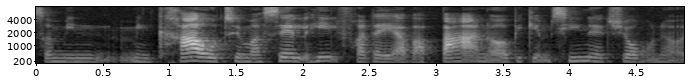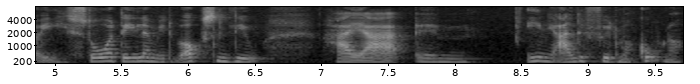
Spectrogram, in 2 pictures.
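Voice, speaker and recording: A woman's fairly low, monotone voice with vocal fry and flat intonation, at a fairly slow pace. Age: 40s. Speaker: eating disorder therapist. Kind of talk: interview.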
